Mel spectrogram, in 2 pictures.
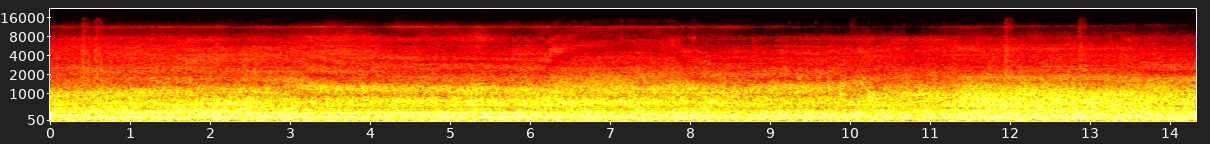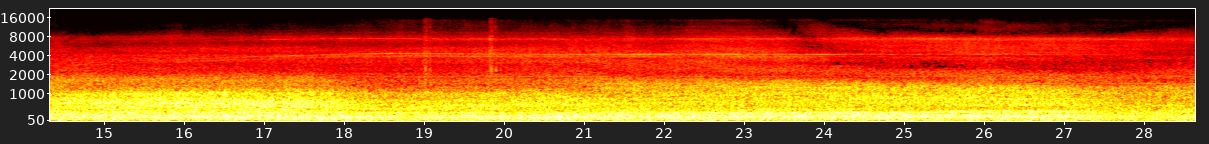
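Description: Airbus A319's twin jet engines running at taxi power, a steady rumble with a whine. A higher whine comes in about halfway and holds, and the sound fades near the end.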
